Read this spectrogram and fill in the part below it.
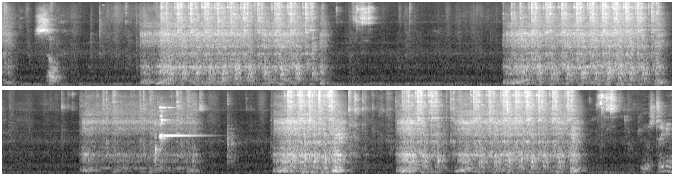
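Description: A sewing machine stitches through the thick layered seams of a children's backpack in several steady bursts of rapid mechanical whirring, separated by short pauses, heard up close.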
